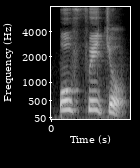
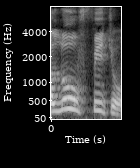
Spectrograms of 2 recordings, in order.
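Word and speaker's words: ufficio: তারপর আছে অফিস অফিস এটাকে আমরা ইতালিয়ান ভাষাতে বলবো উফিচো উফিচো ইতালিয়ান ওয়ার্ড এটার বাংলা হচ্ছে অফিস বা লুফিচো অনেকে অনেক সময় এমনটা উচ্চারণ করে লুফিচো থেকে লোটা বাদ দিলেই উফিচো থাকে উফিচো মানে অফিস লুফিচো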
